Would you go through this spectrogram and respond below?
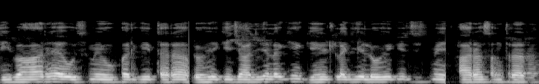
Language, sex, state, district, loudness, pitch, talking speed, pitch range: Hindi, male, Bihar, Muzaffarpur, -15 LUFS, 115 Hz, 235 wpm, 110-120 Hz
